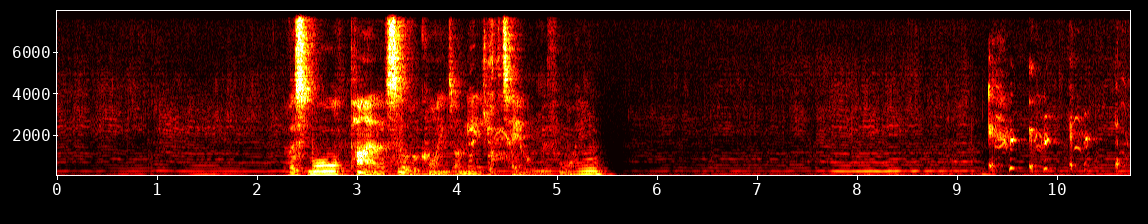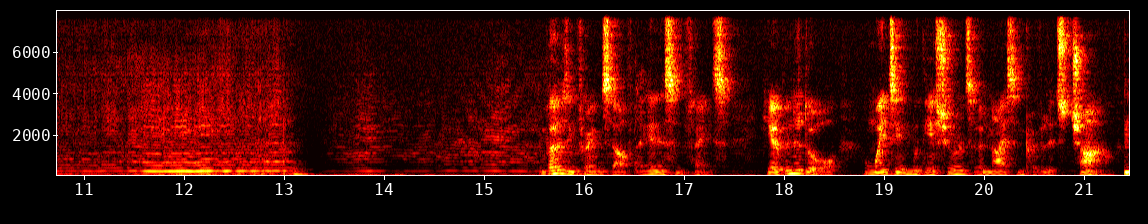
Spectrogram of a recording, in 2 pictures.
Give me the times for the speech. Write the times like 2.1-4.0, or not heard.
2.2-5.4, 15.6-21.4.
